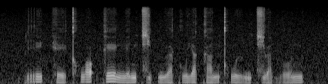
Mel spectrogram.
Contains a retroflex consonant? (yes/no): no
